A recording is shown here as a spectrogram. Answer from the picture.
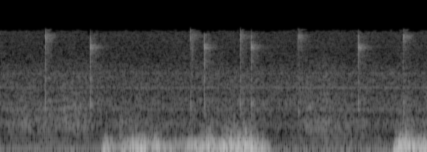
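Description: Several sharp computer-mouse clicks, two of them in quick succession like a double-click, as a text field is clicked into and its text selected. A low rumble comes in about a second in and stops a little before the end.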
